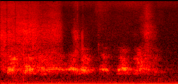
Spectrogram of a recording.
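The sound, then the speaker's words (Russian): A dog barks several times in quick, uneven succession indoors, the barks somewhat muffled and moderately quiet over a steady low electrical hum, with no one speaking. “Собака тоже в подкасте.”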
